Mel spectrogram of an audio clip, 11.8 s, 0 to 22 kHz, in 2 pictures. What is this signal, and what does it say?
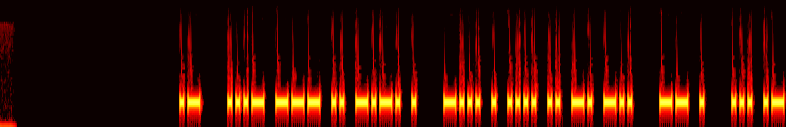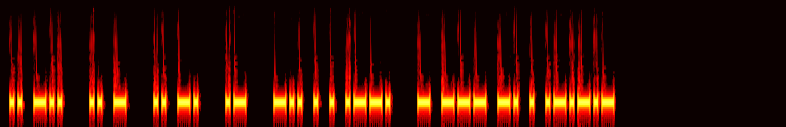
Morse code, heard as a keyed tone, about 40 wpm, 700 Hz. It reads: A VOICE BEHIND ME SAID IT IN A DEEP TONE.
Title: Sentences from Top 1600 Words 40wpm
